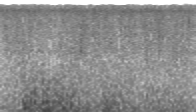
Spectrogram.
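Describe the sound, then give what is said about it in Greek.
Steady rain hisses throughout a thunderstorm with intense lightning in the Sporades islands of Greece, around Alonissos and Skopelos. Deep thunder rumbles roll underneath, swelling twice in low, heavy bursts. It is fairly loud, with no voices. “Από την έντονη κεραυνική δραστηριότητα στι Ποράδε, Αλόνισο και Σκόπελο έχουν σοβαρά προβλήματα ηλεκτροδότηση”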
